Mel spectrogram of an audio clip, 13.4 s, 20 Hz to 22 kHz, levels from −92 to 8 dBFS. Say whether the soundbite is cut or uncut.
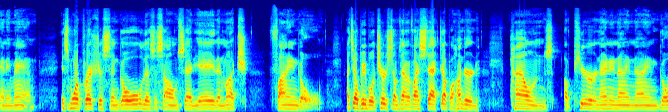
uncut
